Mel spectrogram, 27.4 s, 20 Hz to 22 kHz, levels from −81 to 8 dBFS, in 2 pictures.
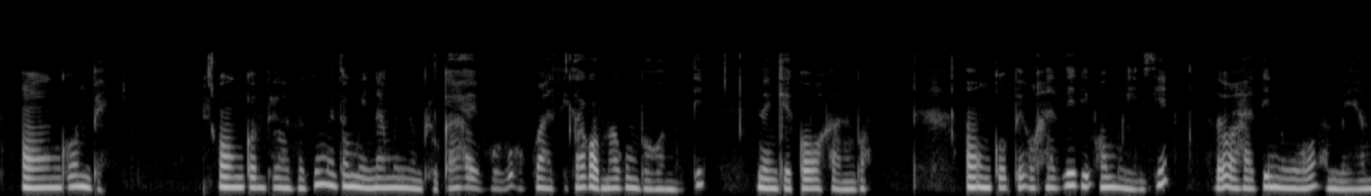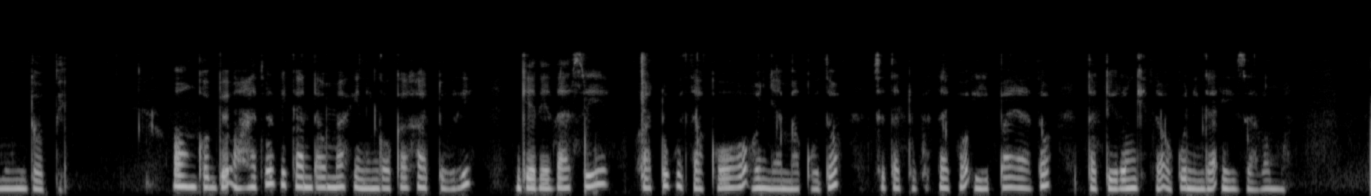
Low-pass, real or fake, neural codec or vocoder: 7.2 kHz; real; none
